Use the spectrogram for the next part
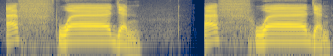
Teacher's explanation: Di mana wawu dilafalkan kedua bibir dengan posisi maju seperti pengucapan huruf U. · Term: huruf wawu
